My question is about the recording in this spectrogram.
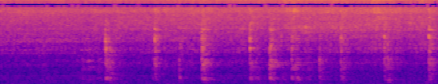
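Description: Ground pork sizzling in a hot frying pan, stirred with a wooden spatula. From about a second in, the spatula scrapes and knocks against the pan in a quick, uneven run of strokes over the steady sizzle.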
